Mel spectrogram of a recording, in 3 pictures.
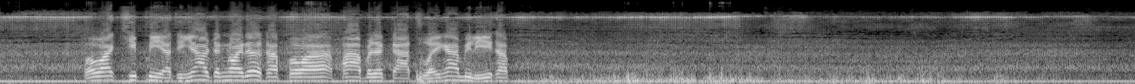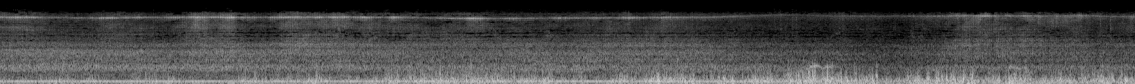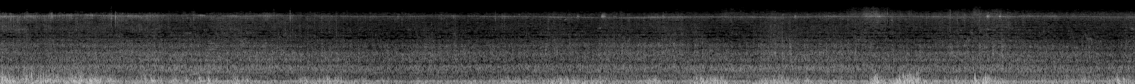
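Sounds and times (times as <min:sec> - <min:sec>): combine harvester engine hum: 0:00.0 - 0:34.0
high whine: 0:00.0 - 0:34.0.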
